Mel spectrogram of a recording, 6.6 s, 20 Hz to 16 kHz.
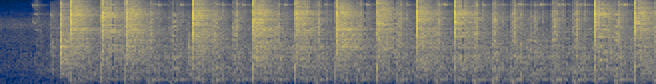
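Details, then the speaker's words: International Harvester LB 3–5 hp stationary engine, hard starting, fuel intake inspected; sharp evenly spaced clacks about three a second while cranking but never catches, spark plug suspected as cause. "well I think it's safe to say that it's most likely the sparking plug causes an issue you know you can crank on the sucker all night long it won't do nothing"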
